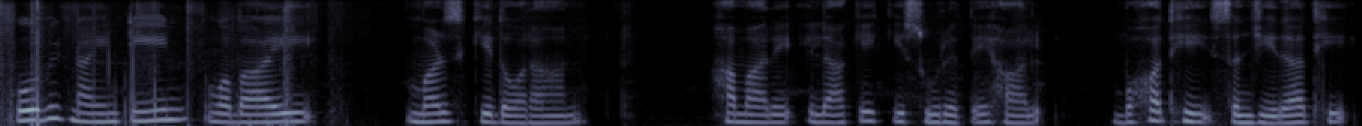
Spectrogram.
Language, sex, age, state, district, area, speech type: Urdu, female, 18-30, Uttar Pradesh, Lucknow, rural, spontaneous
